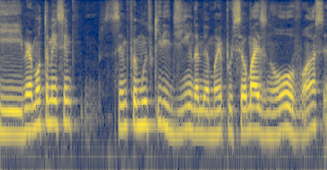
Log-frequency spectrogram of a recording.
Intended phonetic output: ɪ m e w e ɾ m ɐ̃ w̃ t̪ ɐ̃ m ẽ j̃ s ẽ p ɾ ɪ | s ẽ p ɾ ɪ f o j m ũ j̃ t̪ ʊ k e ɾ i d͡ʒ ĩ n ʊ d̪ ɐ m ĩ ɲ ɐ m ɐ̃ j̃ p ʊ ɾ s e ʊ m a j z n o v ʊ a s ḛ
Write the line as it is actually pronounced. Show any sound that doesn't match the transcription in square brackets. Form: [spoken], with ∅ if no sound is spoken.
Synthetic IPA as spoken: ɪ m e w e ɾ m ɐ̃ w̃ t̪ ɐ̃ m ẽ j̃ s ẽ p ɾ ɪ | s ẽ p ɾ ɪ f o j m ũ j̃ t̪ ʊ k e ɾ i d͡ʒ ĩ [ɲ] ʊ d̪ ɐ m ĩ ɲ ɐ m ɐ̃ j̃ p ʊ ɾ s e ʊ m a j z n o v ʊ a s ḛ

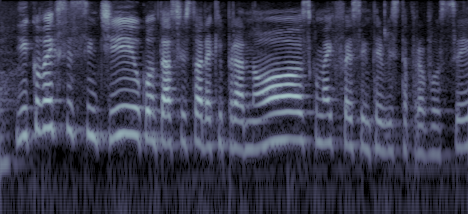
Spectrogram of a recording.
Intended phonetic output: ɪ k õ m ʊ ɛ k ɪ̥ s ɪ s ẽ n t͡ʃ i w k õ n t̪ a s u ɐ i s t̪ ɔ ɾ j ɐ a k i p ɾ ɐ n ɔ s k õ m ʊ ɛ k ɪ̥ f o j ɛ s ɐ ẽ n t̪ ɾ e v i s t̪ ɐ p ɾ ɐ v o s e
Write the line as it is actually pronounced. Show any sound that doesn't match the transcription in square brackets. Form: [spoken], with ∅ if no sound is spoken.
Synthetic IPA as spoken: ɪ k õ m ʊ ɛ k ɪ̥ s ɪ s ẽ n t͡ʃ i w k õ n t̪ a s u ɐ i s t̪ ɔ ɾ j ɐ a k i p ɾ ɐ n ɔ s k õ m ʊ ɛ k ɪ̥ f o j ɛ s ɐ ẽ n t̪ ɾ e v i s t̪ ɐ p ɾ ɐ v o s e

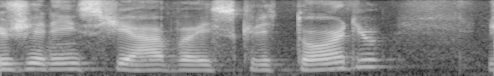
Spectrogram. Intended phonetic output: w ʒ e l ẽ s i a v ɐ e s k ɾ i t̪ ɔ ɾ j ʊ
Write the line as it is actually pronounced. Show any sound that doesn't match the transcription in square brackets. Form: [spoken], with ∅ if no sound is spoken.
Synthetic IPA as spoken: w ʒ e [ɾ] ẽ s i a v ɐ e s k ɾ i t̪ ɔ ɾ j ʊ

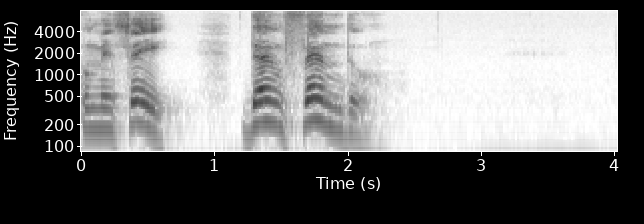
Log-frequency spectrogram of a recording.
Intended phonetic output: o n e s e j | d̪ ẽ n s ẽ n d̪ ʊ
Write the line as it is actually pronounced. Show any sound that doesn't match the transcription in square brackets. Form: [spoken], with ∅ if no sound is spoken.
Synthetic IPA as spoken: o [m] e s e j | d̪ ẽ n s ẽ n d̪ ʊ

